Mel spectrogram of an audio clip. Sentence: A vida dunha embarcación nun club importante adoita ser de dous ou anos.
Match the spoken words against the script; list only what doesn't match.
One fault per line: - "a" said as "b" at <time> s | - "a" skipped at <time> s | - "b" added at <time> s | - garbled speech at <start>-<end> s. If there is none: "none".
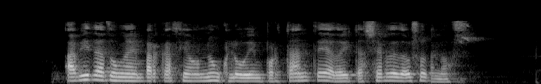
none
